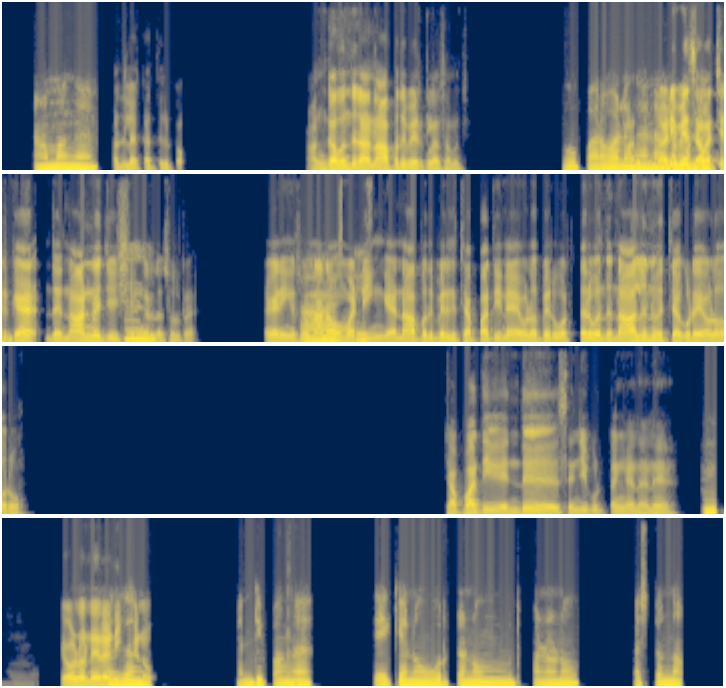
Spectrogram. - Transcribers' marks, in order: other background noise; other noise
- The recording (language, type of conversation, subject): Tamil, podcast, புதிய விஷயங்கள் கற்றுக்கொள்ள உங்களைத் தூண்டும் காரணம் என்ன?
